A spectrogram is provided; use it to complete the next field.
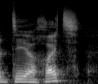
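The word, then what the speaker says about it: Dia duit: Yeah, and now also I'm doing a kind of a glottal sound there, Dia Chuit. It's spelled D-U-I-T, but in general we put kind of a shevu, kind of a softened sound on it.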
